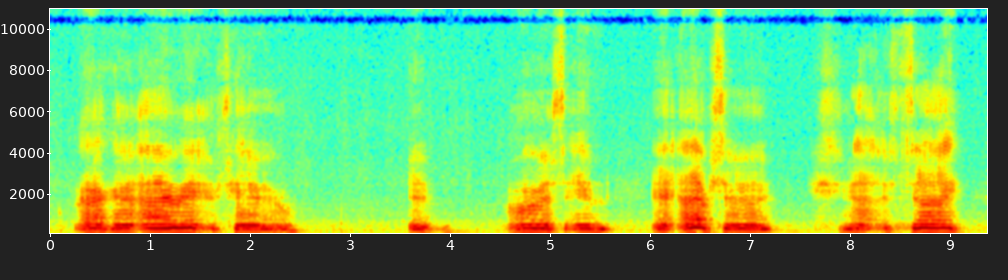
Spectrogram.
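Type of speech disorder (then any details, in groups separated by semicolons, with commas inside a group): Slurred speech; motor neurone disease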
